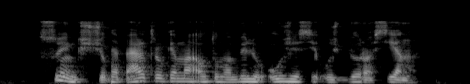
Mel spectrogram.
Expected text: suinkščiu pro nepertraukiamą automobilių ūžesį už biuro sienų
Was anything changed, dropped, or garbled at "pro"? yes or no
yes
